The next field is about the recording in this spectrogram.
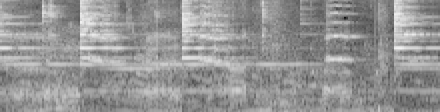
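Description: A school bell rings with a loud, steady metallic tone, struck again and again in a quick, uneven rhythm, its bright overtones sustaining between the clangs.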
